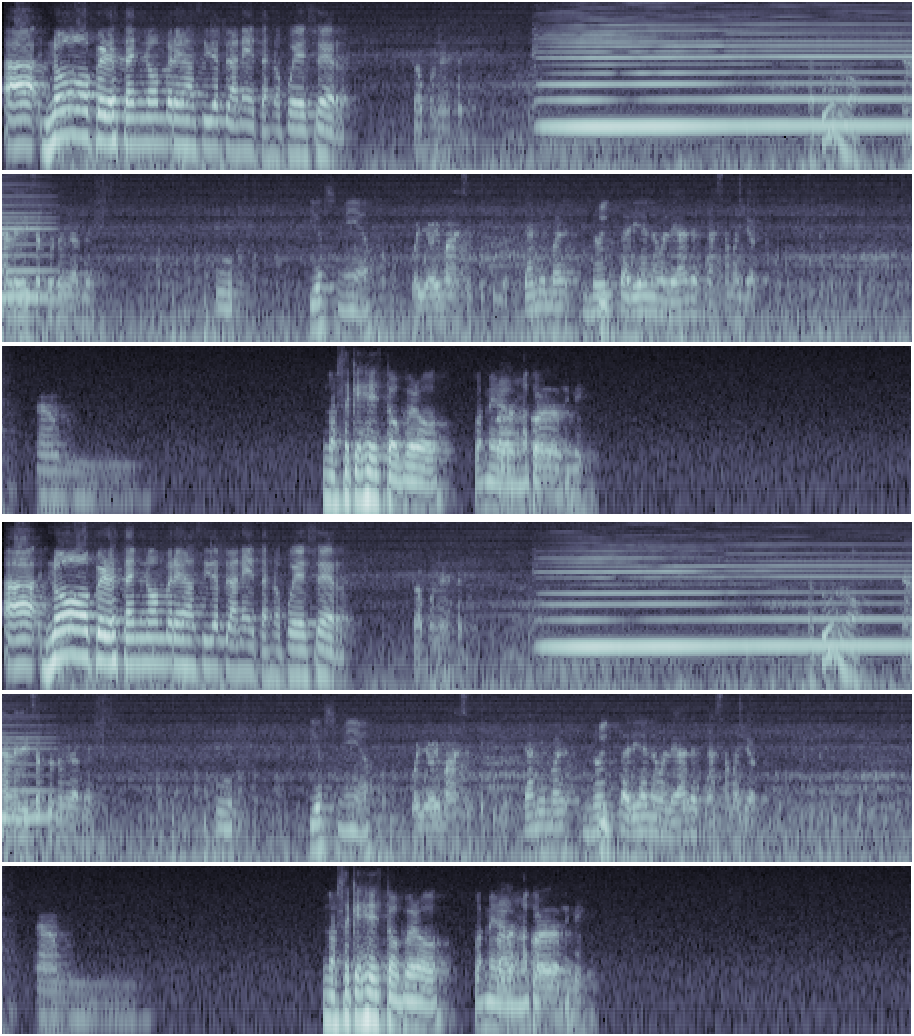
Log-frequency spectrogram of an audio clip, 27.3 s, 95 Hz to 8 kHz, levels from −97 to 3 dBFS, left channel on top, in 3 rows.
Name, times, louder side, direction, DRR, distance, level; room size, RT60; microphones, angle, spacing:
voice 1, 0.0-3.4 8.2-8.6 9.1-9.2 11.2-11.4 12.2-12.8 15.0-15.2 21.4-22.6 22.9-23.6, right 1 dB, 15° right, 7 dB, 0.7 m, -20 dB
sound 1, 0.6-18.2, equal, 40° right, 7.2 m, -35 dB
voice 2, 4.1-4.5 9.0-10.0 13.2-16.6 18.5-19.6 23.1-24.0, right 1 dB, 65° right, 4 dB, 2.1 m, -28 dB
Bowed string instrument, 5.3-9.7, left 1 dB, 25° left, 0.8 m, -21 dB
25.0 x 22.5 x 2.5 m, 0.36 s
head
